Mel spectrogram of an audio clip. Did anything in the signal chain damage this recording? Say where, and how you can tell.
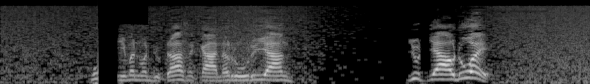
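Yes. Overdone noise removal throughout, at the call-processing stage: bands near the noise estimate are gated off, so the background drops and breaks up into twinkling specks.

A stream reconnect from 0.98 to 1.21 s, at the network stage: 175 ms of silence, then a fresh decoder resumes the speech slightly later than it left off.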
